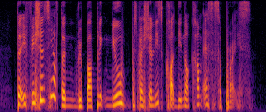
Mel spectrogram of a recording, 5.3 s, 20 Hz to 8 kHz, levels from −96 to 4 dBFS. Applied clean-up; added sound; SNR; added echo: none; none; none; none.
